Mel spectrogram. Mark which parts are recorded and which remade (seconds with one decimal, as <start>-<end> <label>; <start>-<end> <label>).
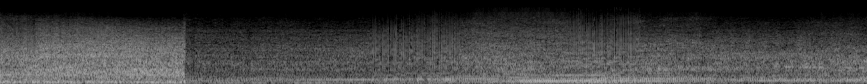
0.0-3.7 recorded; 3.7-4.6 remade; 4.6-5.7 recorded; 5.7-6.4 remade; 6.4-8.7 recorded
